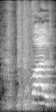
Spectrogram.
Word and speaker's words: walk: वह चल पाता है, He is able to walk. वॉक, Walk. L silent है।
